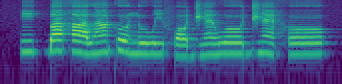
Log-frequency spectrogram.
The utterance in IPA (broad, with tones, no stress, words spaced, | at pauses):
i˧ɡ͡ba˦ha˦˨ lã˨˦ko˦˨nu˨wi˨ fɔ˨d͡ʒɛ̃˧wo˦ d͡ʒɛ̃˦˨ ho˧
